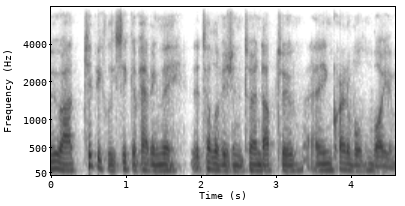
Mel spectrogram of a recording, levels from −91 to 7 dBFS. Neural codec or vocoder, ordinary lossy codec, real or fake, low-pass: none; Opus, 16 kbps; real; 7.2 kHz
